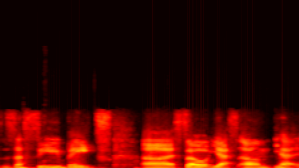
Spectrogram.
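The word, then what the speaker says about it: Zazie Beetz: So uh, first of all, I, I just learned recently that this actress's name is pronounced Zassie Bates, like, like as in oh, Bates really? Motel.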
